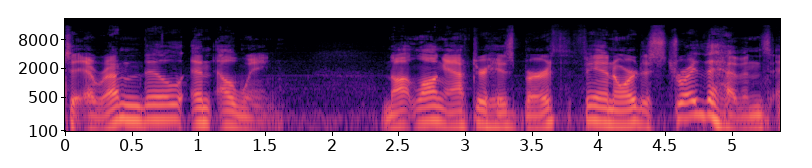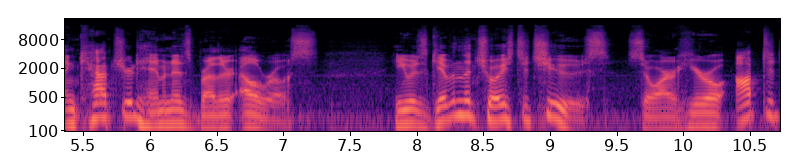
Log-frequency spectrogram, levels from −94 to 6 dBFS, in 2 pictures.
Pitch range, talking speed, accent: 115-170 Hz, 175 wpm, American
